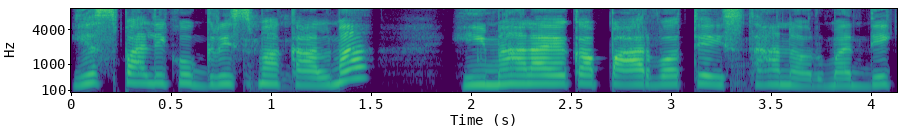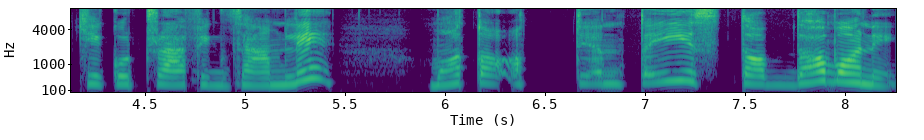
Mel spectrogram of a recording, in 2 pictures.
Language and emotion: Nepali, surprised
